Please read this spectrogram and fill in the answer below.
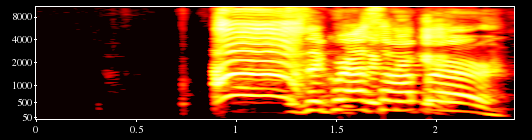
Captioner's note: Trixie squawks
